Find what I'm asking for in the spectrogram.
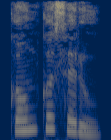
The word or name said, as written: ಗಂಗಸಾರ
